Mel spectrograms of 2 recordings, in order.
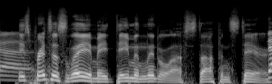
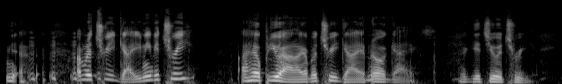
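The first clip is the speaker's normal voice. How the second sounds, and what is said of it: Put-on Long Island accent. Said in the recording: “Long Island accent.”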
